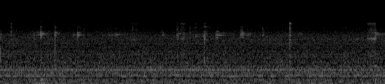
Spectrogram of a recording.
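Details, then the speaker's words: Stihl MS290/310/390-type chainsaw turned slowly by hand: faint uneven ticks of crankshaft ball bearings slapping together after the plastic bearing cage failed; fix is new seals and 6203 C3 bearings. "but you can hear the little ball bearings slapping against each other and they should not be able to touch each other as it rolls over"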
